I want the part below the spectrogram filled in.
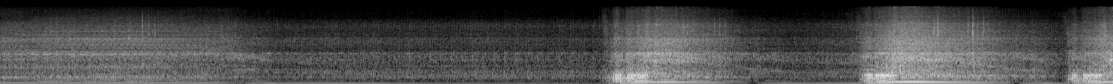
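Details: Astra GTE C20LET turbo petrol engine revved six times with rough knocking bursts; owner unsure of source, suspects cone filter or inlet, possibly ICV clicking at idle.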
